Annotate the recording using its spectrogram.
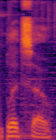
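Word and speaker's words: Blitzø: 3 2 1 On stage in front of open purple curtains, Blitzo glided into view. Hi, I'm Blitz. The O is silent and I'm the founder of IMP.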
